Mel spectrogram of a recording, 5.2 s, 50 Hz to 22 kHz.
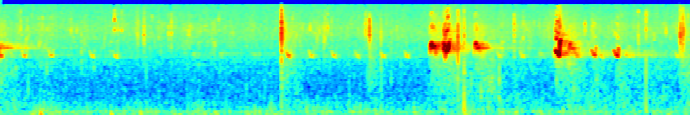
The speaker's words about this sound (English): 749 and 745 responding. Wild birds calling. Here comes one. Flying away from the tree and then back.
